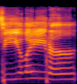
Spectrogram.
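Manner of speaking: put-on sounding like a Southern girl. Signing off to the others with a goodbye: sounding like a southern girl. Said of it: "Now you sound like a fucking Southern girl".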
